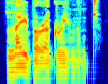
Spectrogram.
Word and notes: labor agreement: British English

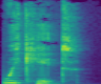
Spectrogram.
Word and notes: wicket: British English

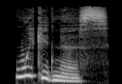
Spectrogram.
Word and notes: wickedness: British English

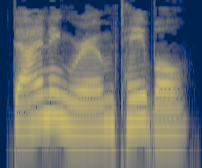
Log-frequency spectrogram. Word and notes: dining-room table: British English

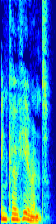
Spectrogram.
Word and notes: incoherent: British English

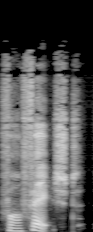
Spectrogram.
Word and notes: far fetched: British English

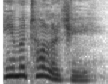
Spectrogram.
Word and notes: hematology: British English

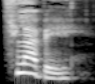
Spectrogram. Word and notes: flabby: British English

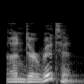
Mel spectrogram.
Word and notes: underwritten: British English

